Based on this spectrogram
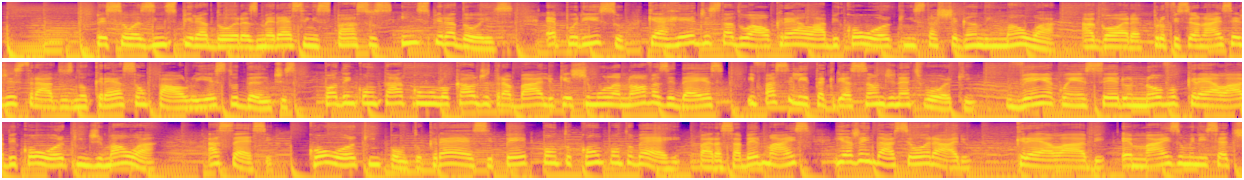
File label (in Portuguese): spot; realab maua; creasp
